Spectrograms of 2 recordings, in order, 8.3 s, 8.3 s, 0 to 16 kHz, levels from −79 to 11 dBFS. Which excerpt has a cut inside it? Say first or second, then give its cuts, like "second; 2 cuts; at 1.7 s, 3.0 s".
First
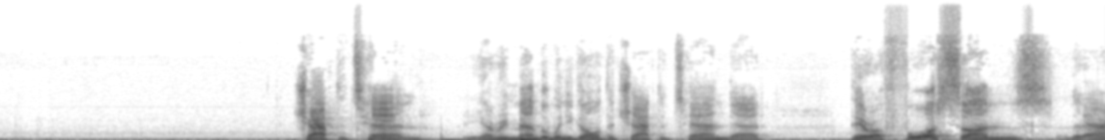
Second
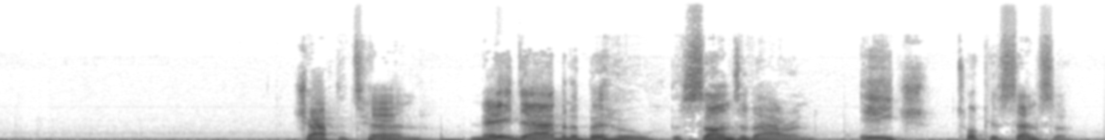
second; 1 cut; at 3.5 s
